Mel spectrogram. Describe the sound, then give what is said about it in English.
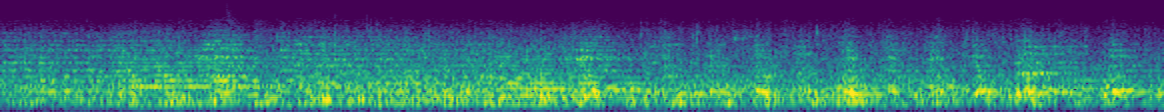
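Cavalry horses of a mounted regiment trot across a desert plain, troopers riding four abreast. Many hooves blend into a dense, steady clatter that holds at an even level with no break. “The regiment moves along at an easy trot, troopers riding four across behind their captains.”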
